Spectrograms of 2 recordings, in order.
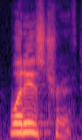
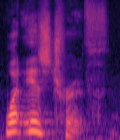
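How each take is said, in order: First: Said in the usual way. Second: Hushed and drawn out; quiet slow question. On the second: Shown as a demonstration. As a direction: let it sink in, soft and slow. Repeats question for emphasis.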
